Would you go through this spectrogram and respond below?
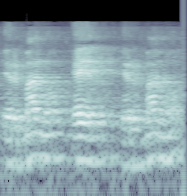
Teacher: le E de l'espagnol hermano est ouvert parce que c'est dans un contexte aussi des syllabes fermées, et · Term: E ouvert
